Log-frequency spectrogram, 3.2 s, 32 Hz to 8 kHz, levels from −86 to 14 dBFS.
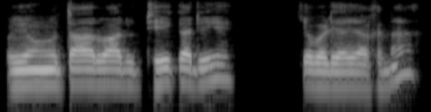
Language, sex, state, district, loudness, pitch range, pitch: Garhwali, male, Uttarakhand, Uttarkashi, -28 LUFS, 120-140 Hz, 130 Hz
